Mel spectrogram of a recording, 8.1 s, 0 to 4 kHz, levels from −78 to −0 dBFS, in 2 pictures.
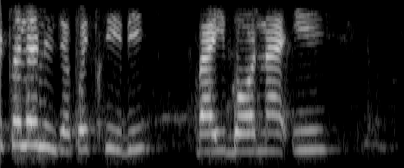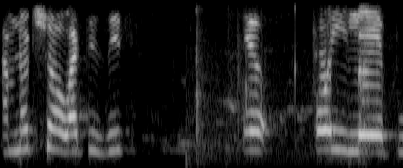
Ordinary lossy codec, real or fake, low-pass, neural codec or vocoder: none; real; 3.6 kHz; none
